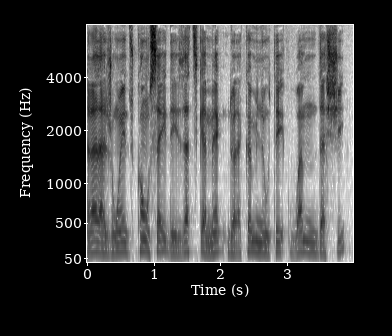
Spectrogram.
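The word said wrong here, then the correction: Wemotaci: Si j'ai bien prononcé. – Wamondashi.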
